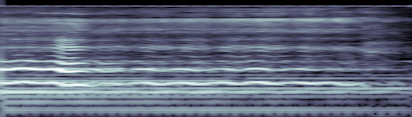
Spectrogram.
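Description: Closing bars of a contemporary Christian pop ballad: a woman's voice holds a wordless note with a wide vibrato over sustained keyboard chords. The voice stops near the end while the chords ring on more quietly as the song fades.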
